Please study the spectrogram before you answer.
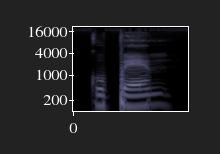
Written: kupem

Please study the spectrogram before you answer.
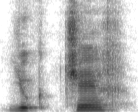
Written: yukchej

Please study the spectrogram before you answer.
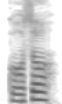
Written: koso

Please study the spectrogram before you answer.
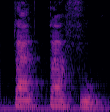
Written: Tatafu

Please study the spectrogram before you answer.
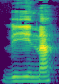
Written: dina

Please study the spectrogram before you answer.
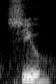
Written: siu

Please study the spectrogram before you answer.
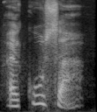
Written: ai kusa

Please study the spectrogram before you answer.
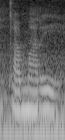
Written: kamari

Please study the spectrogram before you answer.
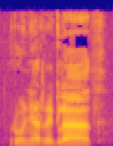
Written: runy arreglad

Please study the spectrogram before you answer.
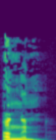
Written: agen

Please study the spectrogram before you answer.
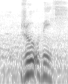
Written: zhub bedih

